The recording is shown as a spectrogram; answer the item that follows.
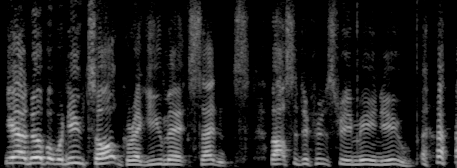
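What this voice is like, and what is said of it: Cockney English accent. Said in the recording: “I don't have the Cockney accent.”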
